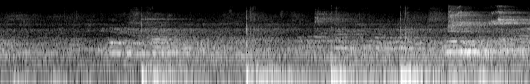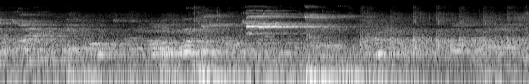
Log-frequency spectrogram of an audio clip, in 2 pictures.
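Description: A crowd murmurs and chatters in the stands.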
